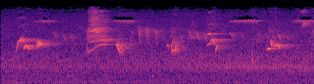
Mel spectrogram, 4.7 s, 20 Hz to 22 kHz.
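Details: Unidentified bird singing in London, Ontario, in 2018: short whistled notes, some sliding and some with a brief rise, given about every half second to second over a steady background hiss.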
